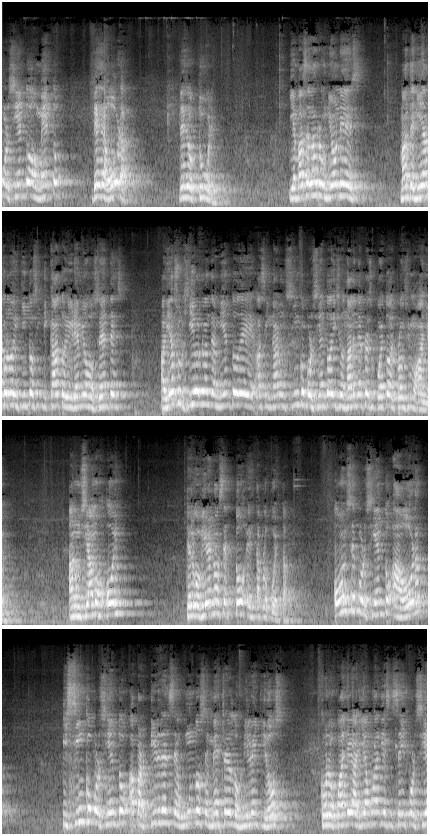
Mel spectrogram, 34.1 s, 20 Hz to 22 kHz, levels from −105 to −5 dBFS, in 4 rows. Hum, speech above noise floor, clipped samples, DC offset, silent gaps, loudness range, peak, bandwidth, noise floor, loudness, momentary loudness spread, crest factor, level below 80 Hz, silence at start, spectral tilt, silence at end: none; 34 dB; under 0.1%; under 0.1%; none; 2 LU; 0 dBFS; 10.5 kHz; -46 dBFS; -13 LUFS; 13 LU; 12 dB; -50 dBFS; 0 s; -6.5 dB/octave; 0 s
